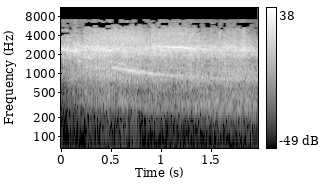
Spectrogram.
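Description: A Republic Thunderjet jet plane on a test flight streaks past with a loud, steady rushing roar, a thin whine sliding gradually downward in pitch through it, sustained for about two seconds with no voices.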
